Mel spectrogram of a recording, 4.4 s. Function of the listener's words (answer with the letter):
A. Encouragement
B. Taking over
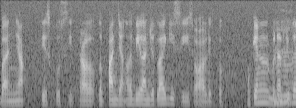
A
